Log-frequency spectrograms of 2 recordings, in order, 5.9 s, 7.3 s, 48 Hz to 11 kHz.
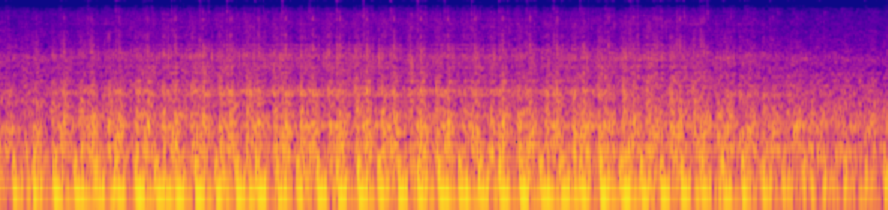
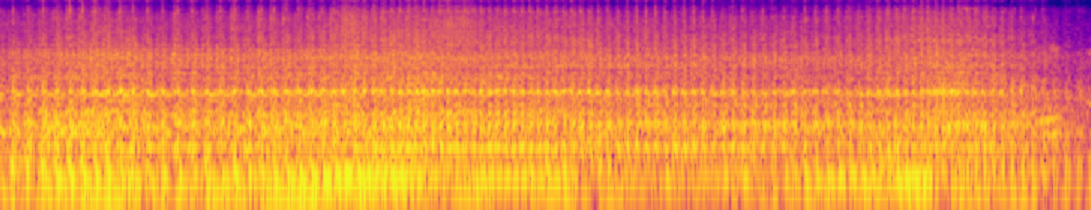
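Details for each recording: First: Royal Enfield Classic 350 after head repair for a tik-tik top-end noise: starts on half a kick and idles with a steady single-cylinder thump, no ticking. Normal idle, noise gone. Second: Royal Enfield Classic 350 (Bullet Standard) single at idle: thumping beat with a rapid, sharp tik-tik riding each beat from the cylinder head, worn valve guides and valves in the head.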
